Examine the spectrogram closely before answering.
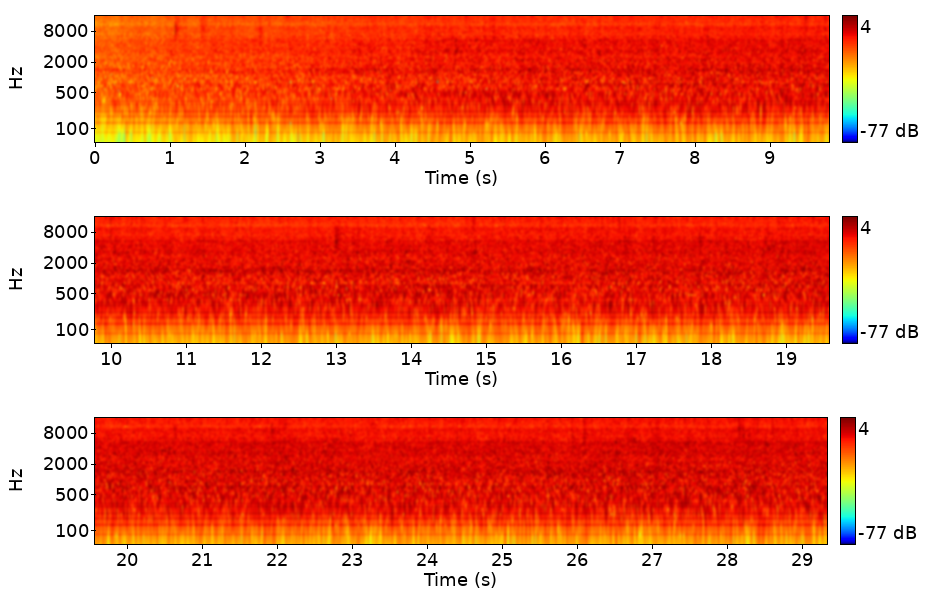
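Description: Heavy rain pouring steadily on a sheet-metal roof and puddled concrete, swelling over the first few seconds and then holding.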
